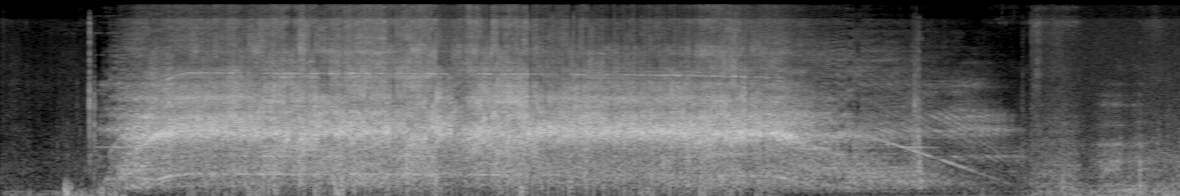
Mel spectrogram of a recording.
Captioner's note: sawing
